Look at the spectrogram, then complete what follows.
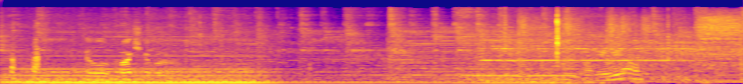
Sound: laughs

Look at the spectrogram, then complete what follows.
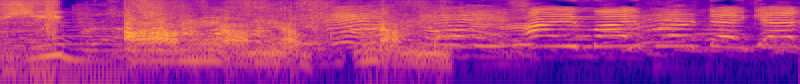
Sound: dad makes eating noise

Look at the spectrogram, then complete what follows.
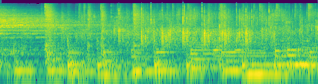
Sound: audience applauding; dynamic jazz music

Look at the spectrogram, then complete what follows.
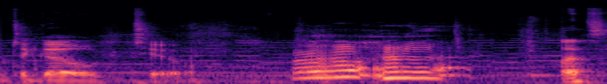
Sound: lackadasical grumbling

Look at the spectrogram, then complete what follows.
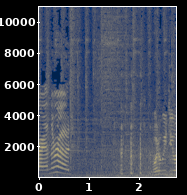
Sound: giggles

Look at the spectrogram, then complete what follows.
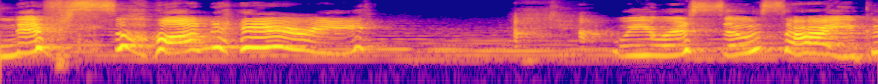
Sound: laughs; laughs

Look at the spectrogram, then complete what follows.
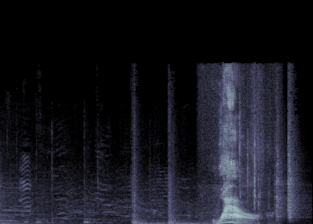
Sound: children murmuring

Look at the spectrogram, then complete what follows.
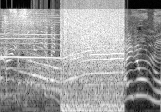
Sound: cue smash bros ko

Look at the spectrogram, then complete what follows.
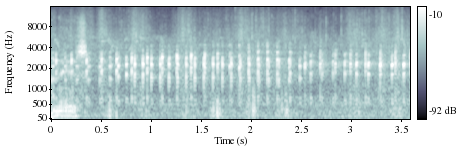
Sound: storks nattering

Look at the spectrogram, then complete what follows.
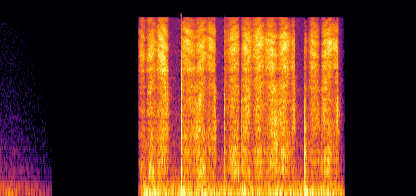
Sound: writing on chalkboard

